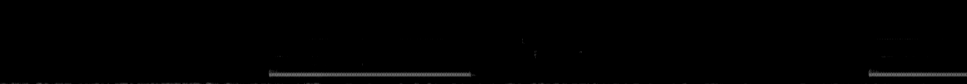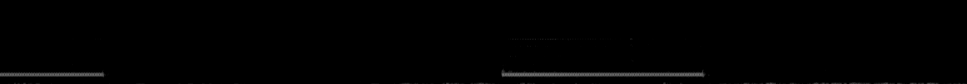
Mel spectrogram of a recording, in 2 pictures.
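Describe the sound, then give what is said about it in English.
A steady ringback tone of an outgoing phone call sounds three times, each ring lasting about two seconds with roughly four-second gaps, over a quiet background with faint ticking. “If he answers, if it's someone else, I'll just ask him where he's located because he's on your same area code, so he could be close.”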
